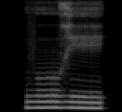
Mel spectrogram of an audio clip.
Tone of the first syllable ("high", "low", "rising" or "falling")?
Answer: high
